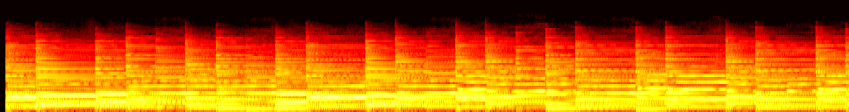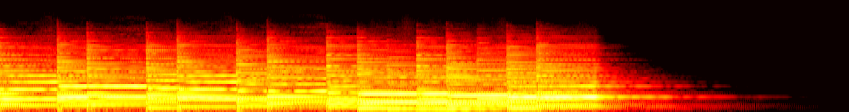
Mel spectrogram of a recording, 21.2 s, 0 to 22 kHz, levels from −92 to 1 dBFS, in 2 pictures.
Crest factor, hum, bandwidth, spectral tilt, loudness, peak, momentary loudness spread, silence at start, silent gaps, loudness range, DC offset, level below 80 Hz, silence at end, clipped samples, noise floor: 14 dB; none; 8 kHz; -7.5 dB/octave; -15 LUFS; -2 dBFS; 6 LU; 0.05 s; none; 3 LU; under 0.1%; -46 dBFS; 2.45 s; under 0.1%; -88 dBFS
